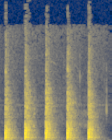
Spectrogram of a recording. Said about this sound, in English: Okay, let me just knock on the door over here.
